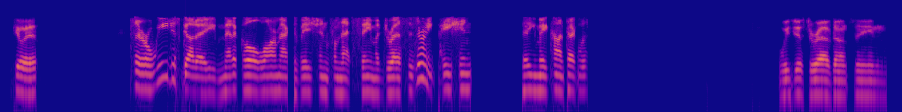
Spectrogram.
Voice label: FIRE OPS, p25; wake

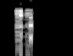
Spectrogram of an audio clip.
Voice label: Police Tac, p25; Raleigh; Southeast District Tac 1; wake

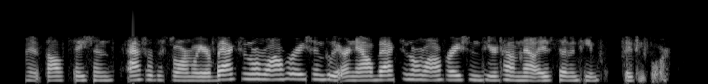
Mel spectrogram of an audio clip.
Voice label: EMS ALERT, p25

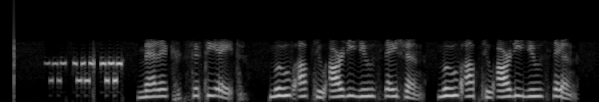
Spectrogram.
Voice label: EMS ALERT

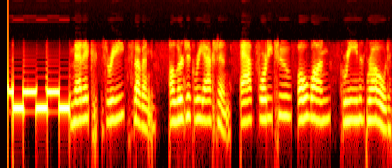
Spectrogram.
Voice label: WC EMS ALERT, p25; wake

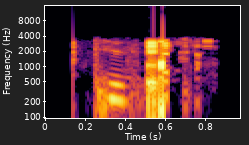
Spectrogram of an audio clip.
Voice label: Police Spec Ops Tac, p25; Raleigh; Tac 4

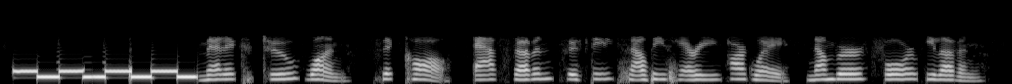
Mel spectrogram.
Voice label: EMS ALERT, p25; wake

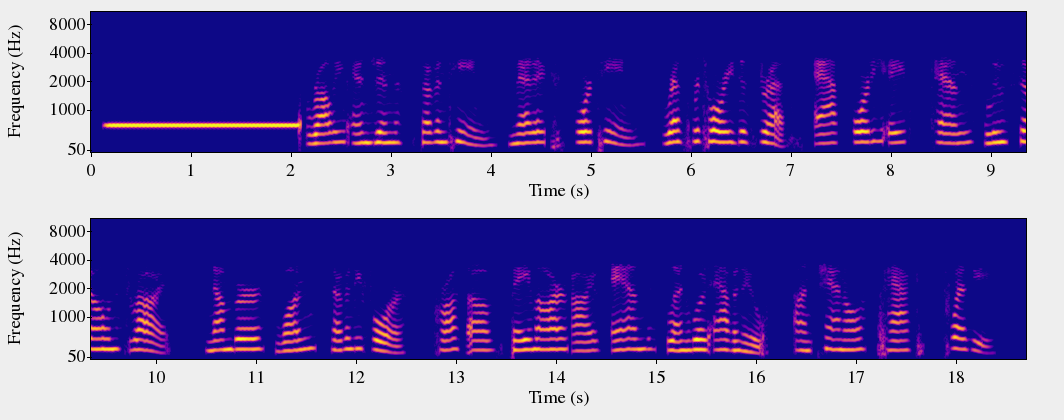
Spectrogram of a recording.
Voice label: RFD ALERT, P25 recordings; wake

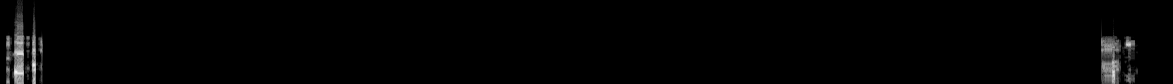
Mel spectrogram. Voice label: Police Southeast District Tac 2; Raleigh; p25; wake

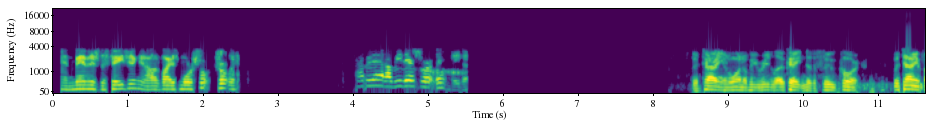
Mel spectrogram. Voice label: PS TAC, p25

